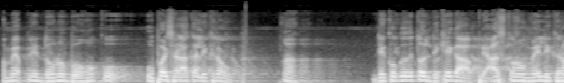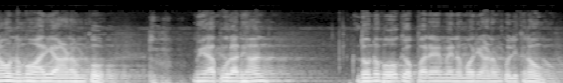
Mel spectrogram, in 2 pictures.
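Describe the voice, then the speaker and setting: A man, a Jain monk, guiding a mantra meditation class with slow, repetitive instructions and hushed chanting. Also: mid-range voice, steady tone, long reverb tail.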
